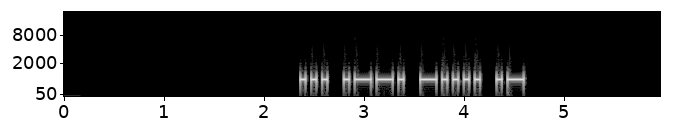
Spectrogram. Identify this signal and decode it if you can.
Morse code, heard as a keyed tone, about 22 wpm, 700 Hz. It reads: SP6A
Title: DXCC-100 Call Signs - 4 Characters - Repeated 2x - 22wpm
